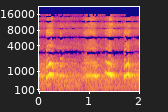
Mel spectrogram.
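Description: A woman making a string of short, high whimpering and yelping sounds, each sliding up and down in pitch, like a dog whining.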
